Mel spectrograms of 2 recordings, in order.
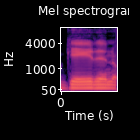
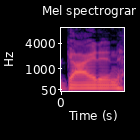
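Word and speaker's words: Gaiden: So, in the early to mid 2000s, I also picked up Resident Evil Gaden or Giden, however you want to pronounce it.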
